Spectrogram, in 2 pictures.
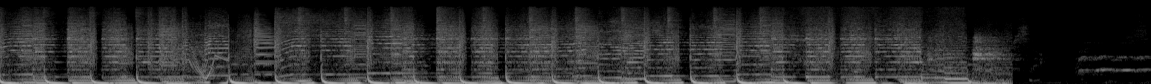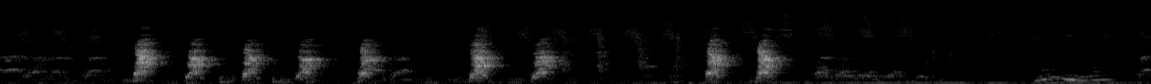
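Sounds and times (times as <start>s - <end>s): background music: 0.0s - 10.2s
dog barking: 9.7s - 10.1s, 10.8s - 17.3s, 18.6s - 20.6s.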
